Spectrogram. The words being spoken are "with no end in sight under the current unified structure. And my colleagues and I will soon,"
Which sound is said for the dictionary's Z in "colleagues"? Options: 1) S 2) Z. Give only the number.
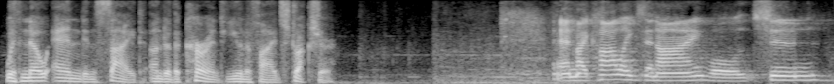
2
